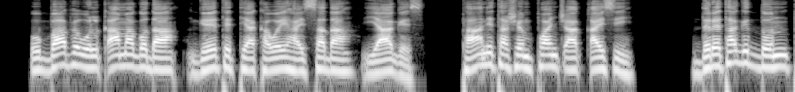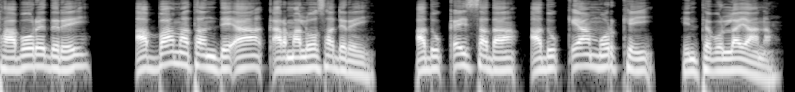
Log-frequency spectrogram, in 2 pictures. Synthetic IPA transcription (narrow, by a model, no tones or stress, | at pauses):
ʔʊbːaːfɛwɔlkʼːaːmɐɡɔd̪aːɡe̞ːt̪ɛt̪ːɪjaːkɐwɔjɦɐjsːɐd̪ɐjaːɡḛːs | t̪aːnɪt̪ɐʃɛmpːʊɐnt͡ʃʼaːkʼːɐjsɪ | d̪ɛɾɛt̪ɐɡɪd̪ːɔnt̪aːbo̞ːɾɛd̪ɛɾɛj | ʔɐbːaːmɐt̪ɐnd̪ɛʔaːkʼɐɾmɐlo̞ːsɐd̪ɛɾɛj | ʔɐd̪ʊkʼːɛjsːɐd̪ɐɐd̪ʊkʼːɪjaːmɔɾkːɛj | hɪnt̪ːɛbɔlːɐja̰ːnɐ̰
